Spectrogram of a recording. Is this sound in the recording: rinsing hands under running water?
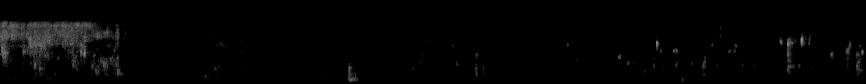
yes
